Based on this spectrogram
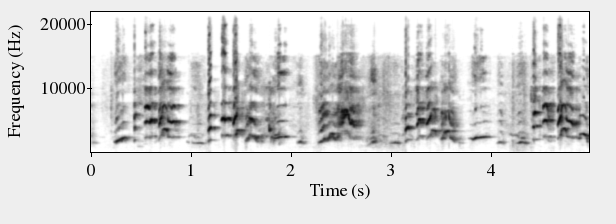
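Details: A gray cockatiel chirps and warbles continuously in bright, high-pitched bursts.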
